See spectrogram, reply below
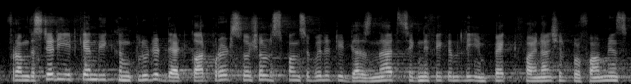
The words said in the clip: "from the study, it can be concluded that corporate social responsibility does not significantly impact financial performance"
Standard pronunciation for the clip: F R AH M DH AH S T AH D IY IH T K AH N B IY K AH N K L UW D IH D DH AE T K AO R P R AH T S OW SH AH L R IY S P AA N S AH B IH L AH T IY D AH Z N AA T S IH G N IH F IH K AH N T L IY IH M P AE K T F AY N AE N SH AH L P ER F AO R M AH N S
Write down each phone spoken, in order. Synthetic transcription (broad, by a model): F R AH M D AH S T AH D IY IH T K AH N B IY K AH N K L UW D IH D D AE T K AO R P R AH T S OW SH AH L R IY S P AA N S AH B IH L AH T IY D AH Z N AA T S IH G N IH F IH K AH N T L IY IH M P AE K T F AY N AE N SH AH L P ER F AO R M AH N S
